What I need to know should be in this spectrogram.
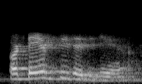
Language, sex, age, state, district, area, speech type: Urdu, female, 30-45, Uttar Pradesh, Lucknow, rural, conversation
